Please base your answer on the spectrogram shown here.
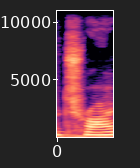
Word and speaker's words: tri: Sometimes the pronunciation is a short I instead of a long I, but the meaning stays the same, and we don't spell it any differently.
